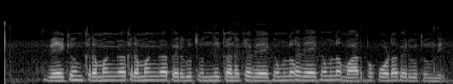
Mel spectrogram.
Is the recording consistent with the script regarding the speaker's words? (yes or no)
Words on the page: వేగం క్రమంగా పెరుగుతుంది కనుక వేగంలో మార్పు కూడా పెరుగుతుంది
no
